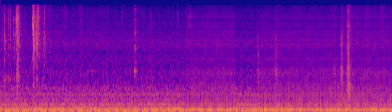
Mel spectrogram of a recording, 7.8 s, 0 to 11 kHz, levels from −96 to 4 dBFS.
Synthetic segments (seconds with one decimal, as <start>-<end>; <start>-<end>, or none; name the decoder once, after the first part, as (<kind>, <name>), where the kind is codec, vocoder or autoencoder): 3.7-4.7 (vocoder, Vocos); 5.2-7.8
